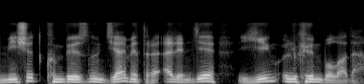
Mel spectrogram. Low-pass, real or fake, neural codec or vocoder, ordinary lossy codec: 7.2 kHz; fake; codec, 16 kHz, about 1 kbps, DyCAST, with the encoder's durations; none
